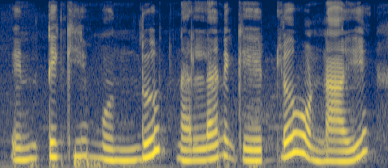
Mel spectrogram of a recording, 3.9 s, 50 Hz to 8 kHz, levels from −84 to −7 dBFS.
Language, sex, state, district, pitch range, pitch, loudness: Telugu, female, Telangana, Mahabubabad, 195-265 Hz, 220 Hz, -15 LUFS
